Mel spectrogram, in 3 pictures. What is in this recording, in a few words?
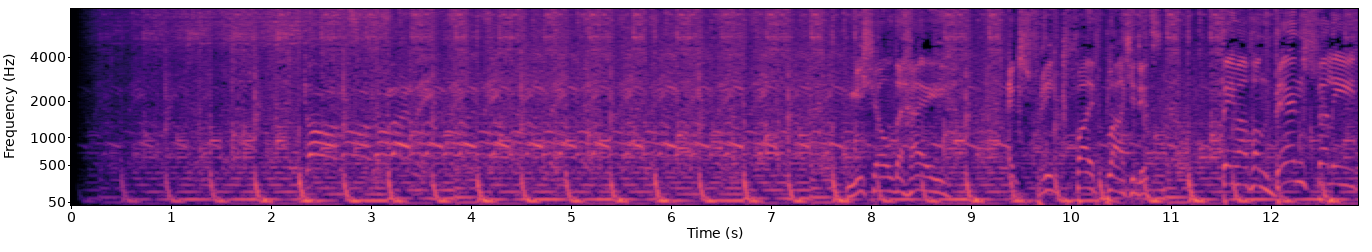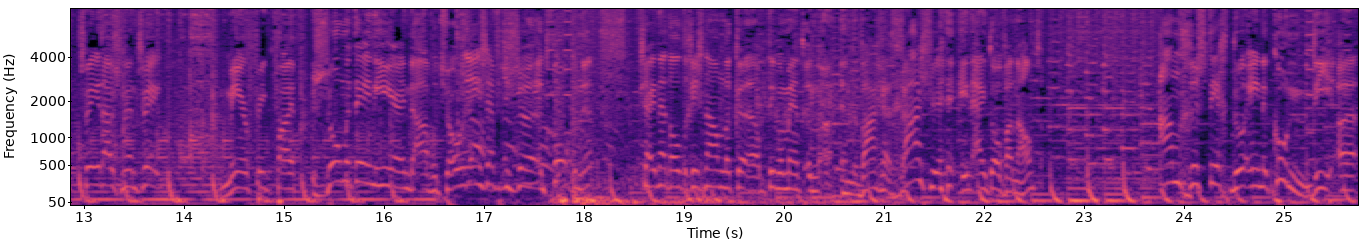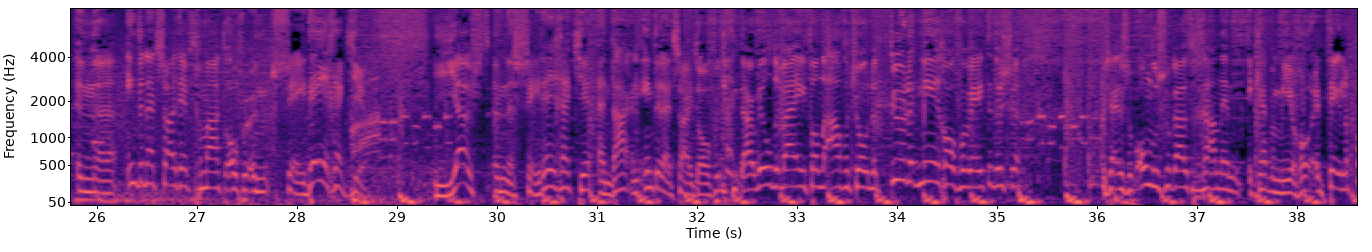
voicemail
